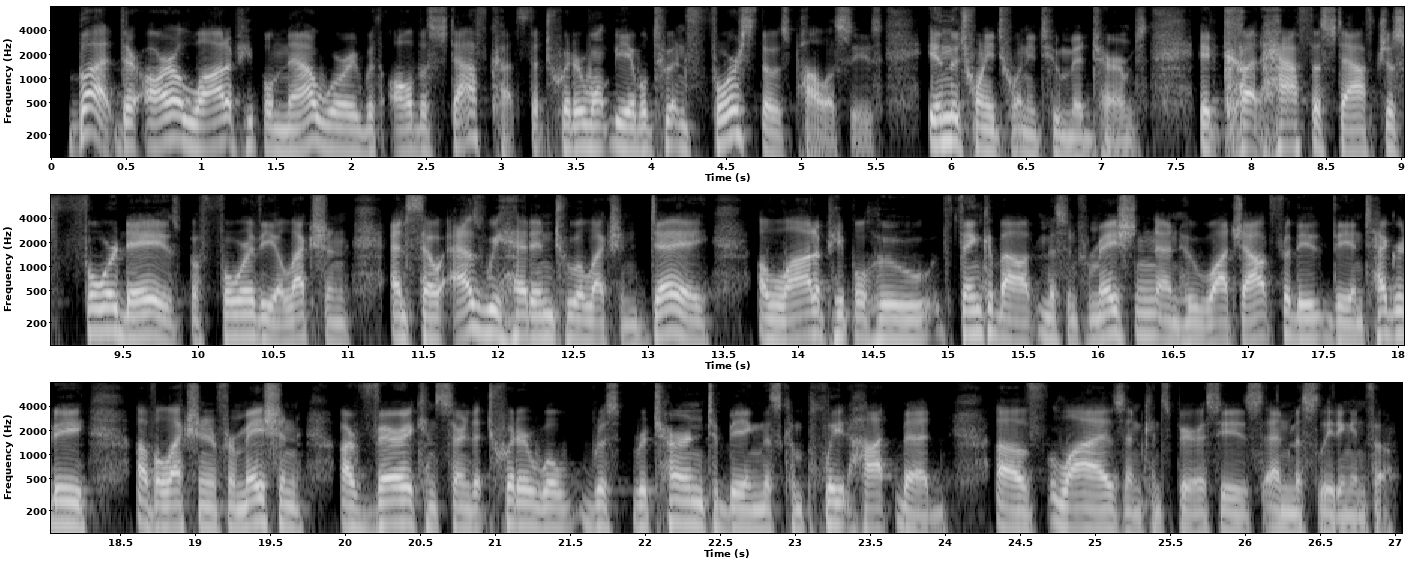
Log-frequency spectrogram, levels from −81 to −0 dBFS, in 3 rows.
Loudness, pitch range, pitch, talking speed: -21 LUFS, 105-125 Hz, 115 Hz, 190 wpm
